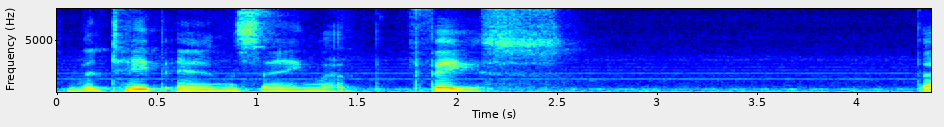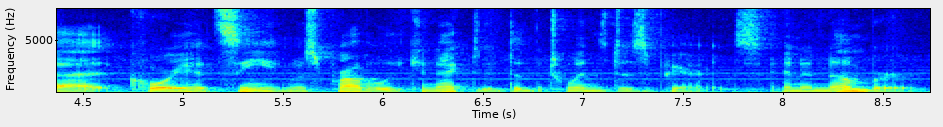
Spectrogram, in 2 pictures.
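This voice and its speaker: A man's voice: medium pitch, a little slow, darkish tone, a little hiss or hum, rough recording. A man narrating an explainer about a horror series in a scripted recap style. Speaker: video narrator.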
